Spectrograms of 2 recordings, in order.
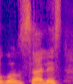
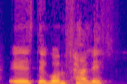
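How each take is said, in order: First: González with the z said as a plain s, Gonsáles; no lisp, both z as s in González; Latin American seseo. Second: González with the z said as th, GonTHáleTH; slow González, lisping both z sounds; Castilian lisp. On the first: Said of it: "Nosotros decimos". (González con seseo, la z como s) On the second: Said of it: "Ellos dicen". (González con ceceo español, lento) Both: Shown as a demonstration.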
